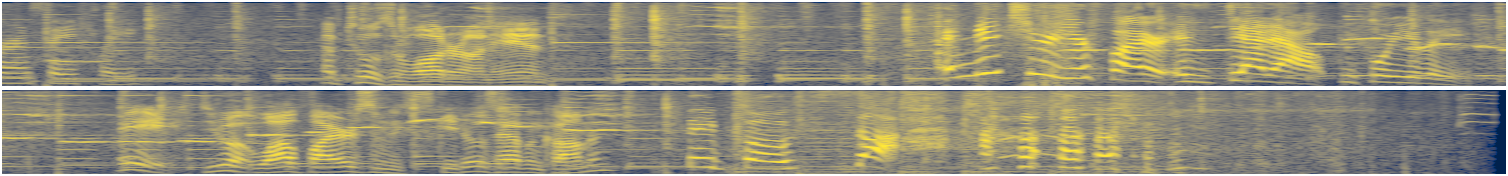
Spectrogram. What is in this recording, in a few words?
Radio PSA Campfire Safety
